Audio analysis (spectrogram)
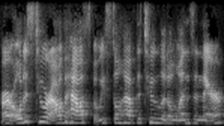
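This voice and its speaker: Talking at a very fast pace, a woman uses a high, bright, sharp voice with ordinary pitch variation. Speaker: real estate broker. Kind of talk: webinar presentation. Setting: online webinar. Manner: casual, chatty with fillers.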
